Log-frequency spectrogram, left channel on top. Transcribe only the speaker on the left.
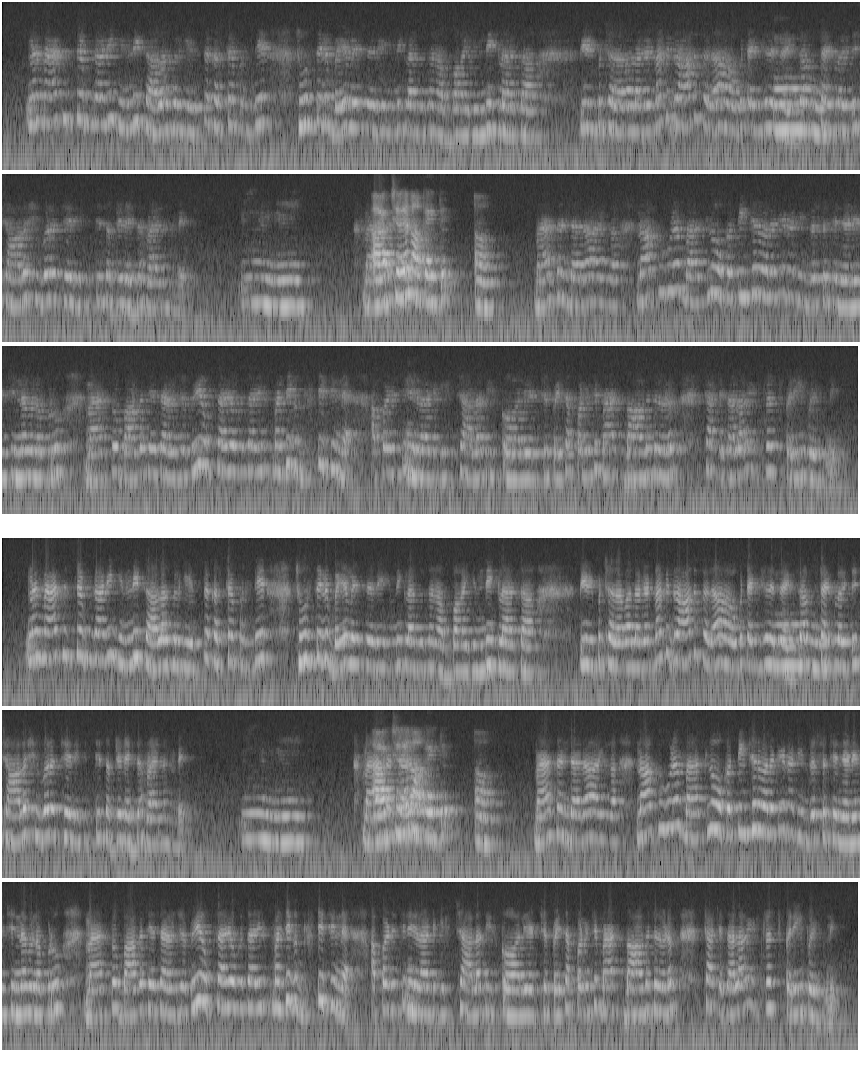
మ్మ్
ఊ ఊ
యాక్చువల్
గా నాకైతే అ
మ్మ్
